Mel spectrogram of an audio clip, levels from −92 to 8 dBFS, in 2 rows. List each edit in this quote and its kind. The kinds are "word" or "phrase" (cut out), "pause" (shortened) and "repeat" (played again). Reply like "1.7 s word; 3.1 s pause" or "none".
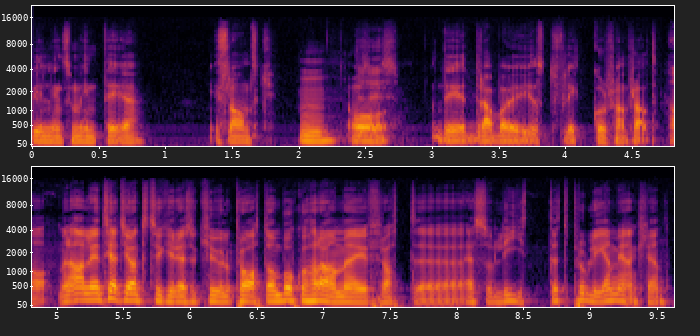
8.0 s word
